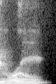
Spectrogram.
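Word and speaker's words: רום: i'm gonna push on looks like rum but it's really room um room means this and they got a phonetic spelling with the r-o-o-m that's how it's spelled kinetically and spoken okay so it means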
